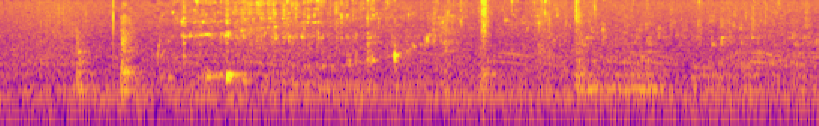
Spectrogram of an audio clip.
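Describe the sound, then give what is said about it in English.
Water pours steadily into a glass bottle, filling it the whole way full, a soft splashing trickle broken by a few brief drips and clinks, fairly quiet, with no one speaking. “Now I'll make it the whole way full.”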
